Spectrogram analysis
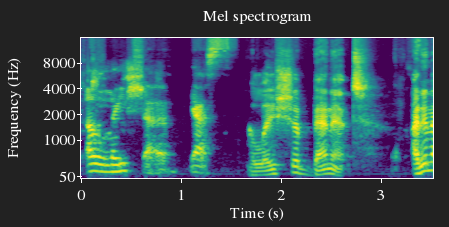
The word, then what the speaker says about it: Alasha: You did pronounce that properly. It is Alasha.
